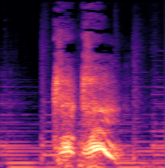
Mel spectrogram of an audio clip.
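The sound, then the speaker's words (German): A school headmaster clears his throat twice in quick succession, moderately loud, two raspy voiced bursts with no speech around them. “Unser Schulleiter räusperte sich.”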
